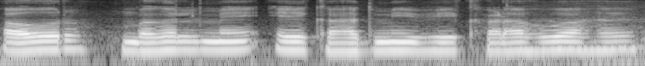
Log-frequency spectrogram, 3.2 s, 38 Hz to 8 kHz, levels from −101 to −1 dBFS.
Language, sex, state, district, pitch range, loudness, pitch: Hindi, male, Uttar Pradesh, Lucknow, 130-140 Hz, -15 LUFS, 135 Hz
